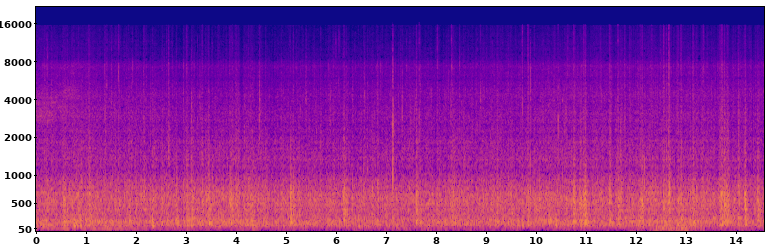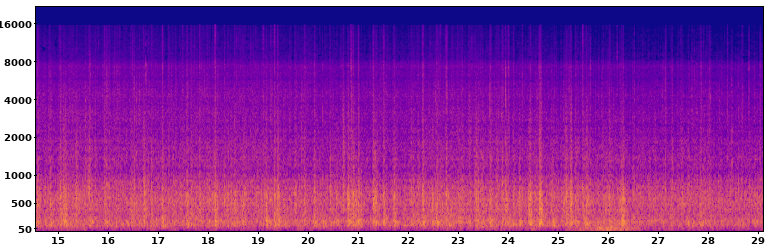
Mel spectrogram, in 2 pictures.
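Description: Rain drumming on a ute's cab, heard from inside: a dense, steady patter of many drop hits that swells and eases. A brief low rumble comes near the end.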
